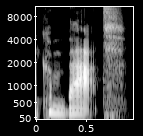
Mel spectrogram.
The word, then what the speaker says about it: combat: to know we say combat right which is to prevent or to stop something so take note guys the pronunciation the emphasized syllable does change between the noun and the verb so if that's the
